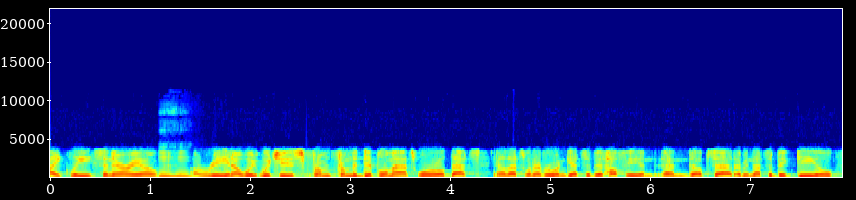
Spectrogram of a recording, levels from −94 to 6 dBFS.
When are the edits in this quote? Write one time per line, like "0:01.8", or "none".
0:04.3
